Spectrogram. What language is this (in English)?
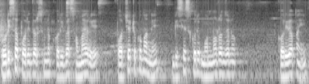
Odia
